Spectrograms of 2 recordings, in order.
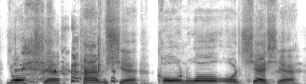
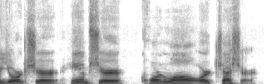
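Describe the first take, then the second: First: The names are read in a put-on accent. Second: The names are read in a plain accent. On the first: "say it like this? ... Sorry for the horrible accent" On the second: "how you pronounced it properly"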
